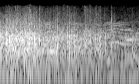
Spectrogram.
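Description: Steady, dense applause from many hands, fairly loud, at a school student body president election, holding an even level before easing slightly toward the end.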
